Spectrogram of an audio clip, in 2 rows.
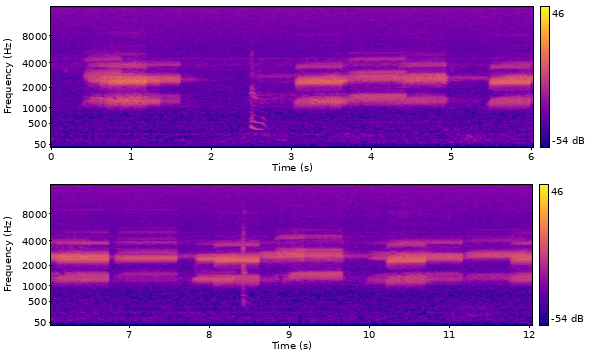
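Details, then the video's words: Tree frog chorus on a night following a warm, rainy summer day, several frogs giving overlapping buzzy trills in steady succession, each lasting roughly half a second, one after another with short pauses. "Tree Frog Chorus After A Warm Rainy Day - 10 Hours Tree Frogs Chirping You To Sleep"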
